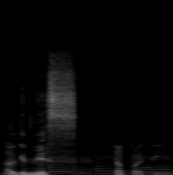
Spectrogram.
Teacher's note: The visarga turns into the dental sibilant s because of the dental tapati.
